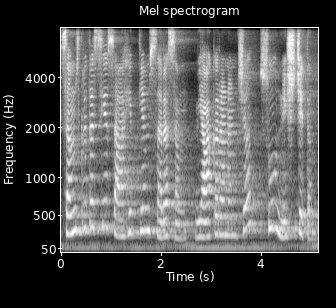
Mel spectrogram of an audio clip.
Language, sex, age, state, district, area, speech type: Sanskrit, female, 18-30, West Bengal, Dakshin Dinajpur, urban, spontaneous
